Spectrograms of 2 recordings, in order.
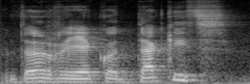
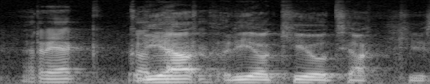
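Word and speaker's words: Ryakiotakis: So during Gooseberry, I asked Antonis to make me Riakotakis. Yeah. Riakiotakis.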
